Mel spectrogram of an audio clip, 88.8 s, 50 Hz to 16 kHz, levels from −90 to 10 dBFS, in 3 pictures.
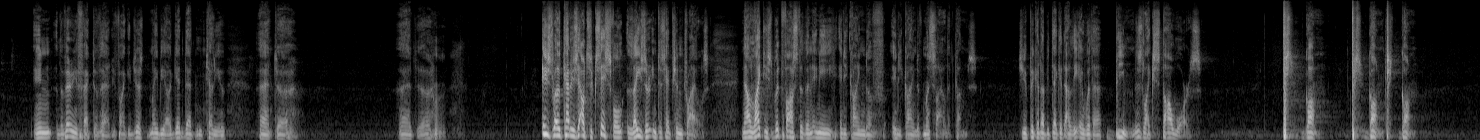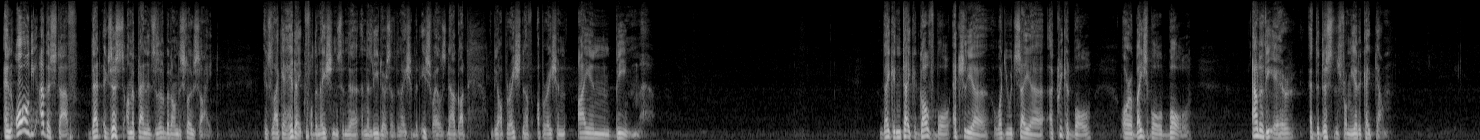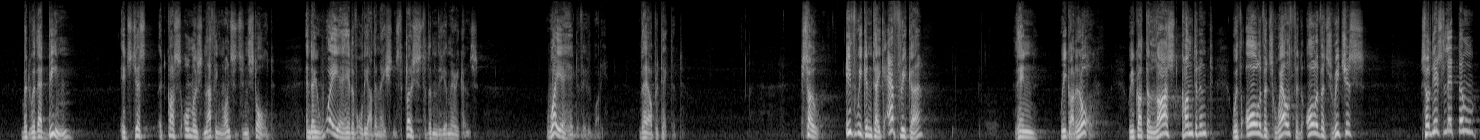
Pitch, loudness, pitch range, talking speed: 130 Hz, -23 LUFS, 110-160 Hz, 140 wpm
